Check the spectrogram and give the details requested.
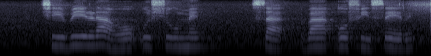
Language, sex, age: Venda, female, 18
